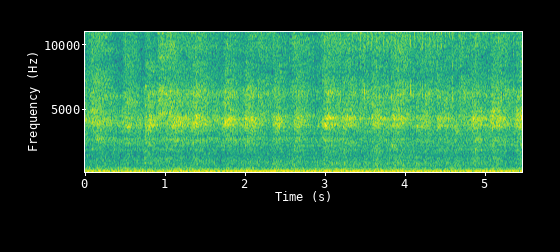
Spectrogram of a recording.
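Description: Freight train of refrigerated boxcars rolling past at speed, steel wheels on rail, with a steady low engine hum running under the rolling noise.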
